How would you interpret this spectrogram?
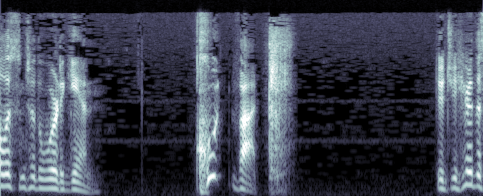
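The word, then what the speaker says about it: Qu'vatlh: The word begins with the common Klingon sound To make this sound, put the back of your tongue as far back into your mouth as you can. Then force the air up harshly as if you're trying to dislodge a piece of food.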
